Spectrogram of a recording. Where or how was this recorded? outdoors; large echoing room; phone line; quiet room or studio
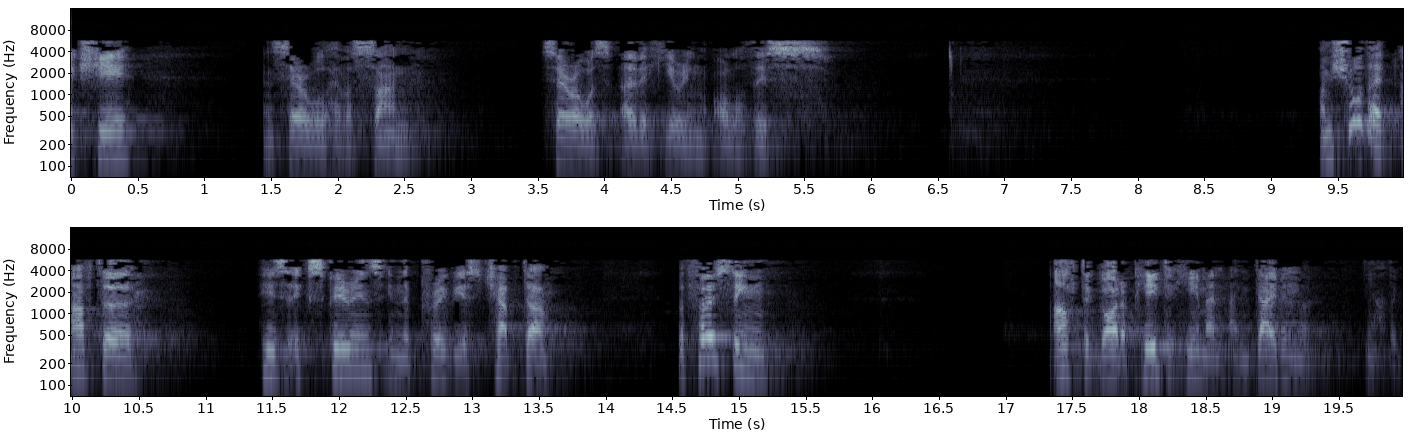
large echoing room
